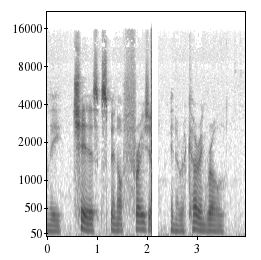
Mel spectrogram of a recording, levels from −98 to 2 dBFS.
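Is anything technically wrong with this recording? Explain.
Yes. At 2.05 to 2.23 s there is a wireless microphone squelch dropout. The radio link from the microphone weakens, hiss rises briefly, then the receiver's squelch mutes the output for about 129 ms. The speech returns at "in a".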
